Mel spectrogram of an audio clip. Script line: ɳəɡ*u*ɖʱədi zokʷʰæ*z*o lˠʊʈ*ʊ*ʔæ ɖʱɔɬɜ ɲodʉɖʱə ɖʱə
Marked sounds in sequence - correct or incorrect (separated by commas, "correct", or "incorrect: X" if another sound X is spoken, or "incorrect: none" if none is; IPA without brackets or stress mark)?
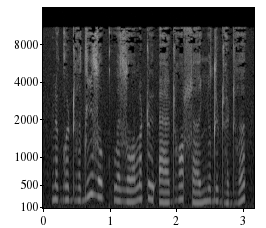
incorrect: o, correct, incorrect: ʉ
